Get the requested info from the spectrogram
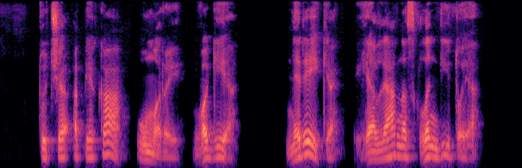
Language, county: Lithuanian, Kaunas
